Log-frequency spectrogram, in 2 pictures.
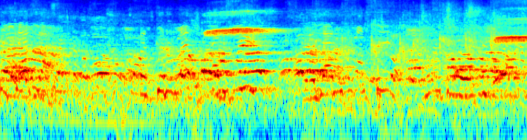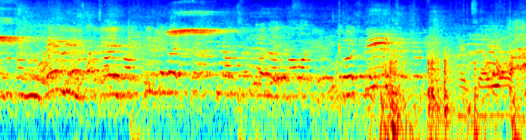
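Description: Voices calling out across a large echoing hall, with three high, drawn-out squeaks a few seconds apart and a dull thud near the end.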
